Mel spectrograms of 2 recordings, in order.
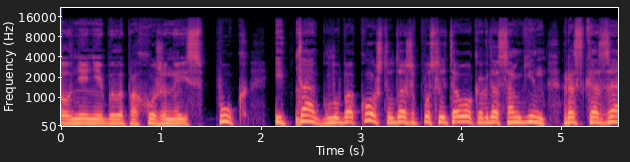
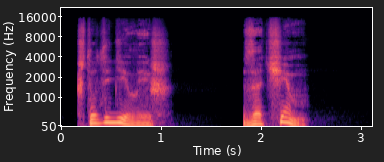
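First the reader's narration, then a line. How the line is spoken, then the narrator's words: Quiet hoarse question. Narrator (Russian): она тихо, с хрипотой в голосе спросила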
